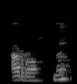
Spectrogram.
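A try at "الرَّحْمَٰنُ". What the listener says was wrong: Ma, coba ma-nya jangan hidung. Ma.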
